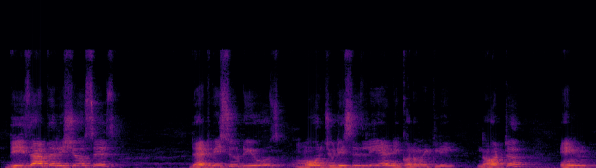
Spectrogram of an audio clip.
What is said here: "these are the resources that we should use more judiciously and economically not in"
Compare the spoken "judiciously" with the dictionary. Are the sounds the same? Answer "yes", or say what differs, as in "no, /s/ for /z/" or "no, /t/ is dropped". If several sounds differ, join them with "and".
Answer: no, /s/ is dropped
